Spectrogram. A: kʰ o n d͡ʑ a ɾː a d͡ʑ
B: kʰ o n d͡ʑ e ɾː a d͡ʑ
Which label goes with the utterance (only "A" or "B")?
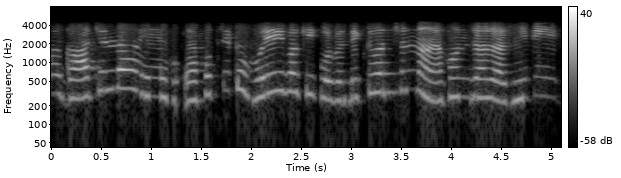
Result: A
